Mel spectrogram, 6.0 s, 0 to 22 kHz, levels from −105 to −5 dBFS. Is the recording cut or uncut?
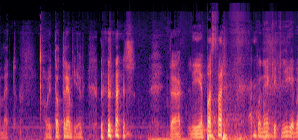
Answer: cut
